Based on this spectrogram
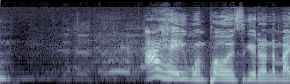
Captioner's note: audience laughs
